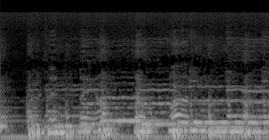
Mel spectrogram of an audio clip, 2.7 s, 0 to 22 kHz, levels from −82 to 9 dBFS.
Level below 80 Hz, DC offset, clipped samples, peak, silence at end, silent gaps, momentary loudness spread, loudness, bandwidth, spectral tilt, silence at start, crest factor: -34 dBFS; under 0.1%; under 0.1%; -10 dBFS; 0 s; none; 3 LU; -24 LUFS; 16 kHz; -8 dB/octave; 0 s; 14 dB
